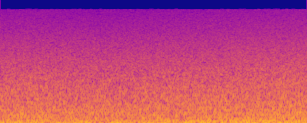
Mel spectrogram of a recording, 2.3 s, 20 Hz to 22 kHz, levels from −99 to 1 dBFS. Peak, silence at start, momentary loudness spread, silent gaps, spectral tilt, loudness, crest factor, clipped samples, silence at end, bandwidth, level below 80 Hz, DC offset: -6 dBFS; 0 s; 2 LU; none; -5.5 dB/octave; -22 LUFS; 12 dB; under 0.1%; 0 s; 16 kHz; -22 dBFS; under 0.1%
